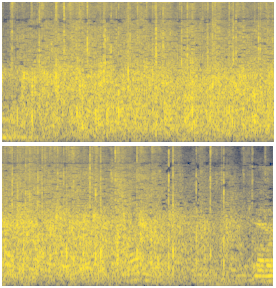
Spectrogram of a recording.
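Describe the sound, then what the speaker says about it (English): Loud, dense applause from a large audience at an awards ceremony during a convention, continuous clapping that fills the room and fades slightly near the end. "To the end of the class, clap now."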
